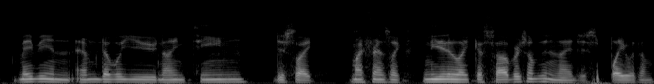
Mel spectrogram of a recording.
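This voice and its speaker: A man talks at a moderate pace in a medium pitch. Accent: Spanish. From Mexico. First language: Spanish. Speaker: esports pro gamer. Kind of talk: podcast interview.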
